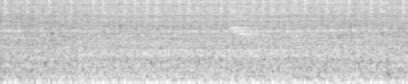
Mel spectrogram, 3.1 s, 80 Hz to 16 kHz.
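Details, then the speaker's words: Yamaha Mio i 125 after installing a GRacing Stage 2 5.6 camshaft and a TTGR 500cc starter, still on the stock timing gear: a low, even idle at about three beats a second with no ticking, and the cam is quiet. Hard starting came from a disturbed TPS voltage; after the TPS adjustment it starts in one click. "Kaya pala nag-hard starting, nagalaw yung TPS voltage, mga unang sigpit yung TPS. Pero ngayon okay na. Ay, one click lang."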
